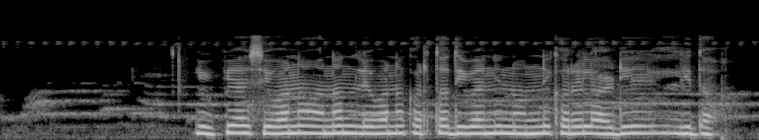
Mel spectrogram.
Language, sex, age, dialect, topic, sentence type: Marathi, male, 25-30, Northern Konkan, banking, statement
